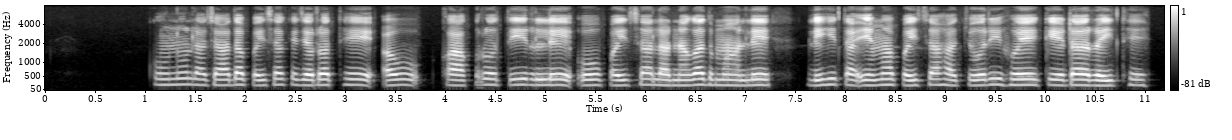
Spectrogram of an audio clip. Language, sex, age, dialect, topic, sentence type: Chhattisgarhi, female, 60-100, Eastern, banking, statement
